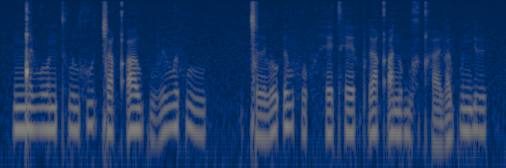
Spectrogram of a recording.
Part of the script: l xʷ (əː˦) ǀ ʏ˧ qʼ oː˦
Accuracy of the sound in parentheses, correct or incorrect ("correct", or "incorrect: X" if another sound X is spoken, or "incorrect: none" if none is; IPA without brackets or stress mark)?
correct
